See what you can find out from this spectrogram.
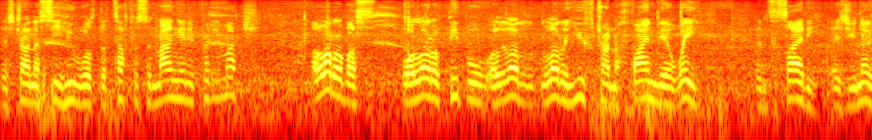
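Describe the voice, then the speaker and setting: Over noticeable background noise, a man with a New Zealand accent speaks fairly quickly in a fairly high pitch, with ordinary pitch variation. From South Auckland, New Zealand. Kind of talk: casual neighbourhood tour talk.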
